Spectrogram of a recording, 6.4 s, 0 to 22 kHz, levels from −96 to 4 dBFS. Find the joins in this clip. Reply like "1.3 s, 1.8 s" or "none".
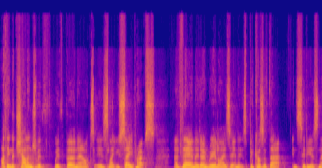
2.7 s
